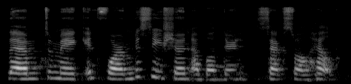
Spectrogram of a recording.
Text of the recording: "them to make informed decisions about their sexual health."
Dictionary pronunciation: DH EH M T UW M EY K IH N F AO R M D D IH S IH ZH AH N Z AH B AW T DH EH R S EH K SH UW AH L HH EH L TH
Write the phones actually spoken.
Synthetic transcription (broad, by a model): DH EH M T UW M EY K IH N F AO R M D D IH S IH SH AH N AH B AW T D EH R S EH K S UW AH L HH EH L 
